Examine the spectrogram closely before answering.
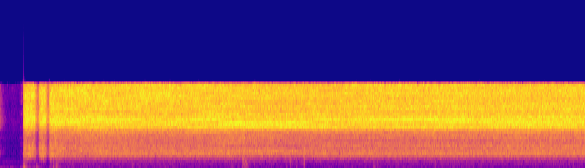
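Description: Ninja Foodi pressure cooker's release vent opened to let off the pressure after pressure cooking: a couple of short spurts about half a second in, then a loud, steady, high-pitched hiss of escaping steam.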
